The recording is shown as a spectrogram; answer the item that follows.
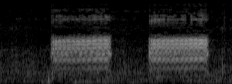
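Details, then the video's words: Crow giving two loud, harsh caws, each about half a second long, separated by a short pause, as if chattering in talkative conversation; nothing else heard beyond faint background hiss. "Krähenunterhaltung /crow`s talk"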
